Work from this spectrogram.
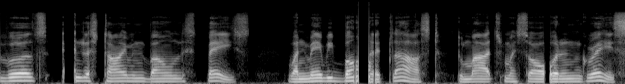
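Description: A wireless link that likely lost audio packets on the way to the headphones, a Bluetooth dropout, leaves three abrupt silences in the speech: about 0.11 s from 0.64 s, a broken stretch from 3.54 to 3.76 s where about 0.15 s goes missing in short holes (the longest about 0.11 s), and 64 ms at 5.44 s. Each time, the speech resumes further along, as though it had kept playing unheard.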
